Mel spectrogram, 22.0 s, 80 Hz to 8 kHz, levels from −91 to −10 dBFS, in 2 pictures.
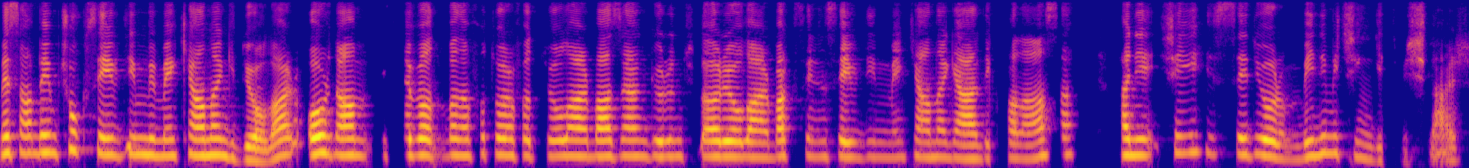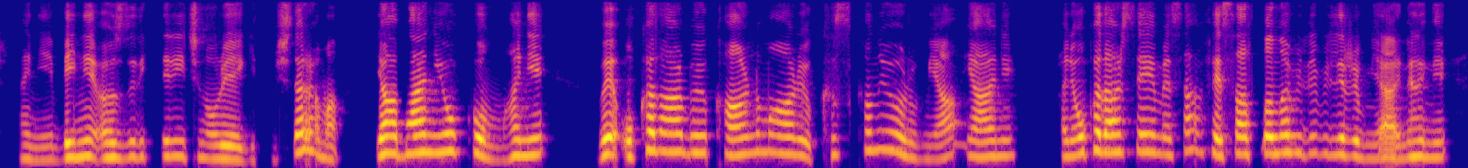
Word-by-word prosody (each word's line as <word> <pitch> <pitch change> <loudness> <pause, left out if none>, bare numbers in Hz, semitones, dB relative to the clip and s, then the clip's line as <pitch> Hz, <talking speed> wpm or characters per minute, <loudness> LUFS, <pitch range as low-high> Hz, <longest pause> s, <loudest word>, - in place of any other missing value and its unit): mesela 265 +1 0
benim 275 -1 +2
çok 310 +3 -3
sevdiğim 250 -2 -1
bir 245 - +1
mekâna 235 +1 +2
gidiyorlar 200 +1 +1
oradan, 245 -2 +6
işte, 240 +2 -6
ba 240 -1 +2
bana 240 -1 -1
fotoğraf 245 -1 -3
atıyorlar, 230 0 0
bazen 230 0 +1
görüntülü 225 0 -5
arıyorlar: 220 -1 +3
"Bak 225 0 +2
senin 225 -1 -15
sevdiğin 215 0 -5
mekâna 215 0 -7
geldik." 195 -1 -1
falan 200 0 -4
aslında, 250 +2 -9 0.3
hani, 240 0 0
şeyi 275 +1 -9
hissediyorum, 250 -7 -2
benim 240 +5 -3
için 235 -7 -12
gitmişler, 175 - -14
hani, 180 -2 -13
beni 215 +1 +2
özledikleri 215 +2 -4
için 215 -2 -10
oraya 190 -1 -1
gitmişler 175 - -3
ama 190 - -4 0.3
ya 265 +1 +8
ben 275 +1 +7
yokum, 275 -9 +1
hani, 235 +4 -2 0.4
ve - - +8
o 225 -1 -1
kadar 290 -2 +4
böyle 275 0 -1
karnım 260 +3 0
ağrıyor, 260 -6 -1
kıskanıyorum 255 - -7
ya, 190 +2 -6
yani, 225 +1 -2 0.3
hani, 225 +1 -5
o 260 - +3
kadar 280 -2 +5
sevmesem 285 0 -5
fesatlanabilebilirim, 255 -3 0
yani, 195 +1 -2
hani, 215 -1 -4
235 Hz, 155 wpm, -21 LUFS, 215-260 Hz, 0.4 s, ya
